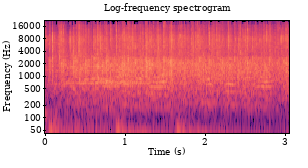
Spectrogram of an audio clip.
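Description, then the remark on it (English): Sustained audience applause fills the space, a dense steady wash of many hands clapping, holding at an even level for the whole few seconds. “Let's hear it up”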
